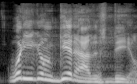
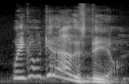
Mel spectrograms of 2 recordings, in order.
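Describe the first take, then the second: First: Said in the usual way. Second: "What are you gonna get out of this deal?" pitched up and rushed; high, fast rhetorical question. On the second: Shown as a demonstration. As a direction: toss the question up high and quick.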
